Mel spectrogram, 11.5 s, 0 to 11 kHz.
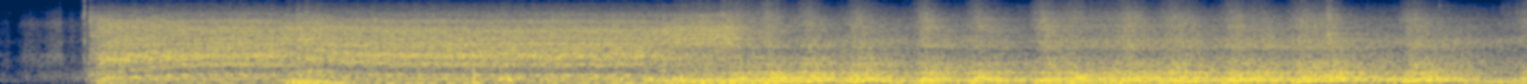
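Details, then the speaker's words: Chevrolet Monte Carlo V8, first start: it catches and runs rough and uneven only on gasoline poured in, then dies, with no fuel apparently coming from the tank; engine runs only on primed fuel, a fuel system issue. "It's got gas there. Probably just needs a whole bunch more, you know."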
